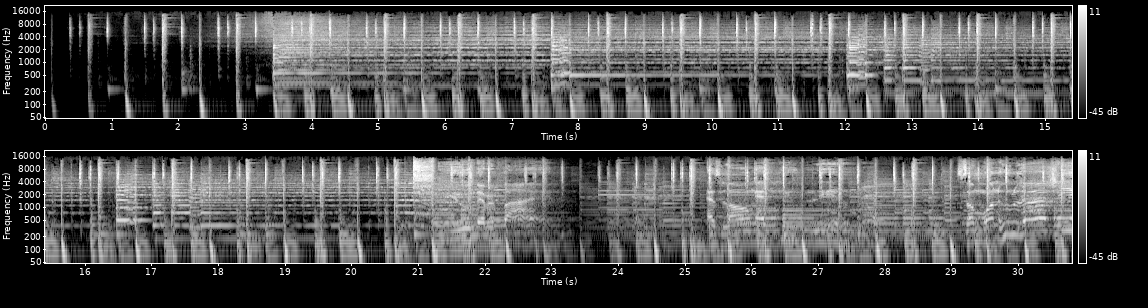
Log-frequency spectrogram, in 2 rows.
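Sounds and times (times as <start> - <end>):
drum machine beat in 70s style at 108 bpm: 0.0 - 30.8.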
